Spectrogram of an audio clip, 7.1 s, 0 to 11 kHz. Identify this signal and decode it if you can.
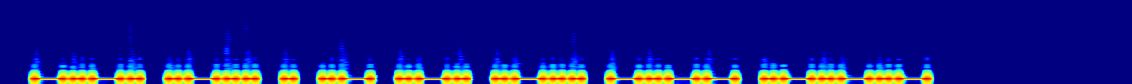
Morse code, heard as a keyed tone, about 20 wpm, 700 Hz. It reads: CLEARLY.
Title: Sentences from Top 1300 Words 20wpm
